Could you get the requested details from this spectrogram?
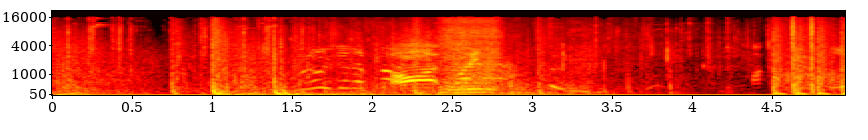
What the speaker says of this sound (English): shots go off absolutely goddamn everywhere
